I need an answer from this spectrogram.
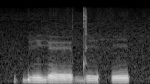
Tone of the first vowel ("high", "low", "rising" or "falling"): high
